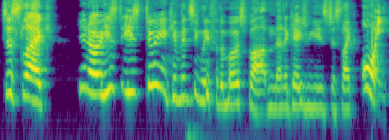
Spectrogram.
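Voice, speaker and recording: A woman co-hosting a casual film review podcast, animated and sweary, laughing often. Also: a little high, fast. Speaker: podcast co-host.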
